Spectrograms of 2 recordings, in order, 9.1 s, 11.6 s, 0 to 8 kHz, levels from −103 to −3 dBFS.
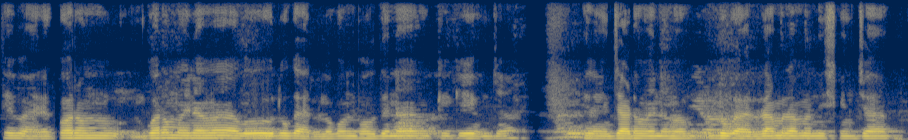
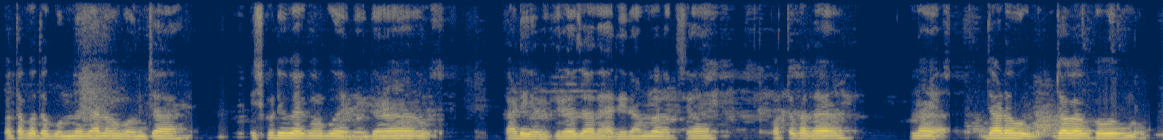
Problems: continuous background conversations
